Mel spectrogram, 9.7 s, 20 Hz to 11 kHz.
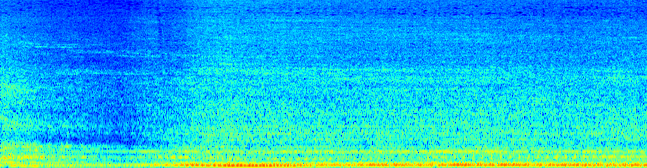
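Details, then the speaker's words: Ford SVT Lightning pickup, 64,000 original miles, after new electric fan install, idling about 30 minutes warm in 105° heat with A/C on, temps normal: deep even idle rumble, slight lift then steady; normal idle. "so I've been editing the truck for about 30 minutes now and all the temps are away at their normal operation so we got the a/c on everything gone and struck still look at the town still perfect"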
